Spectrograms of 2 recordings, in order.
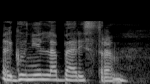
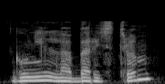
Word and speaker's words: Gunilla Bergström: Gunilla Bergström. – Gunilla Bergström.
